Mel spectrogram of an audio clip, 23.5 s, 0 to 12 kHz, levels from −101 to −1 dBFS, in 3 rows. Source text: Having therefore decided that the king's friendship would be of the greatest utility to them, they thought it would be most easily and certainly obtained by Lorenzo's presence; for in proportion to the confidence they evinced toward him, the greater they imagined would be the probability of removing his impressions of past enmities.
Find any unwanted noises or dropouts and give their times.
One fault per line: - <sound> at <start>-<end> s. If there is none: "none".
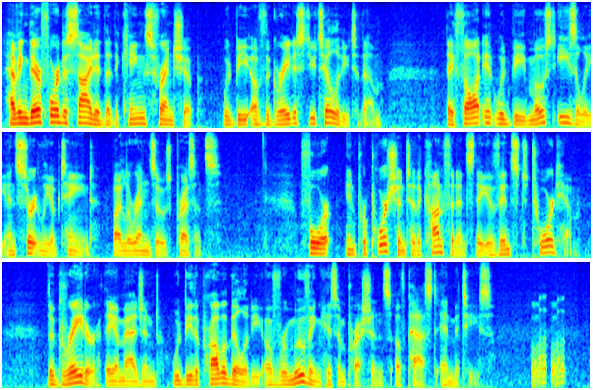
- laugh at 22.8-23.2 s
